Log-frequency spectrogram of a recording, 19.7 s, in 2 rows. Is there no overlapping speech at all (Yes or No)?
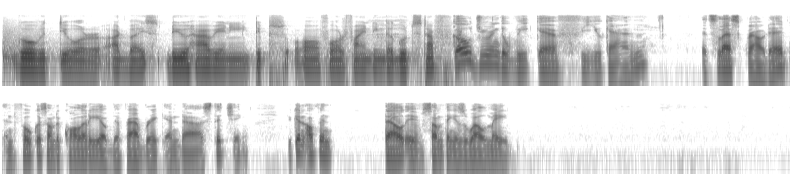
Yes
